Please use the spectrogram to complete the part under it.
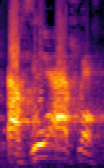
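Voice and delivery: loud, high shout at Andrea; bellowing. A narrator's reading. Biker at the bar yelling at Andrea, loud and high. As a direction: yell it out across the bar. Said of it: "brüllte".

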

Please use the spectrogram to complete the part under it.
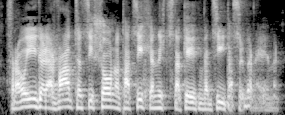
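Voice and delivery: loud, fast, then easing off; brusque raven dismissal. Acted. Raven handing the magpie an errand, brusque. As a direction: hurry her out the door.

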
